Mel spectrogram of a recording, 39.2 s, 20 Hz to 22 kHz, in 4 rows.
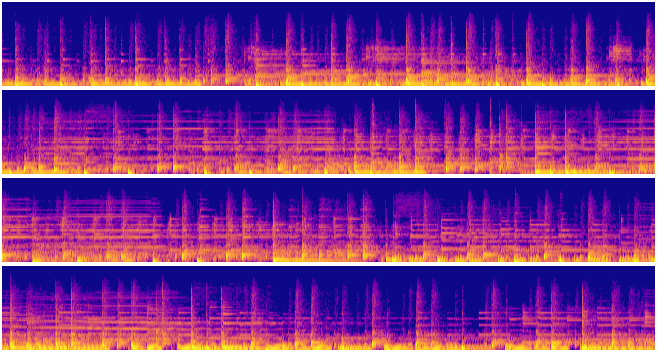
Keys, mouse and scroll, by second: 1.0 shift+click, 1.7 g, 4.0 ctrl+z, 4.7 ctrl+click, 5.5 g, 8.2 Tab, 10.2 Tab, 10.4 `, 13.4 alt+a, 13.8 click, 14.6 g, 15.5 click, 16.0 g, 16.7 g, 17.4 g, 17.9 Tab, 18.0-18.4 scroll down 1, 18.4 alt+a, 18.6 `, 19.0 scroll up 1, 20.2 scroll up 1, 20.4 Tab, 21.0 click, 21.6 alt+s, 24.4 click, 24.7 alt+s, 26.2 click, 26.6 alt+s, 28.0 `, 29.4 scroll down 2, 29.6 `, 30.6 `, 31.4 scroll up 1, 31.6 Tab, 32.4-32.9 scroll up 1, 32.9 ctrl+r, 34.2 click, 35.0 alt+s, 38.0-39.1 drag.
